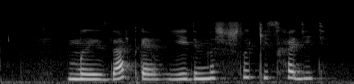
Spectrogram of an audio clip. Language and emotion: Russian, positive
